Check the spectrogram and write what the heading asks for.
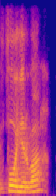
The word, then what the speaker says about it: Feuerbach: escribe no se preocupen sí se pronuncia así como el mar se le bien sí como las flores de bach las flores de bach pero con un folio en adelante bueno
